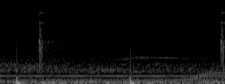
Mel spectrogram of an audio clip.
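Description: Low, steady hum of a car cabin: a constant drone with one steady tone over a low rumble, and a few faint clicks.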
